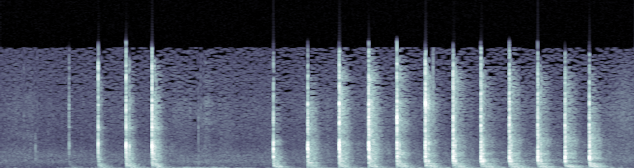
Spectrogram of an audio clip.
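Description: Claw hammer driving galvanized nails into the mitered wooden trim corner of a shed's gable: three blows, then after a short pause a steady run of about a dozen blows, roughly three a second, each with a short metallic ring.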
